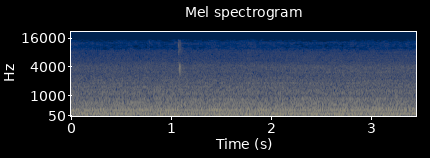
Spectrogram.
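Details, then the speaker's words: SCX24 crawler with Nano Beast 2.0 brushless motor and brass gears, slow crawl: faint even motor hum with steady gear whir, no clicks or binding; smooth quiet low-speed running. "very good low speed control um not too much noise they will get quieter whenever i do get the nylon gears in stock"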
